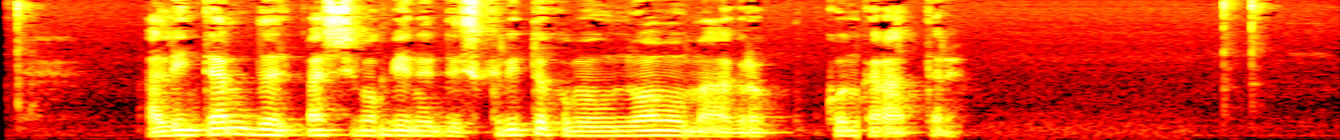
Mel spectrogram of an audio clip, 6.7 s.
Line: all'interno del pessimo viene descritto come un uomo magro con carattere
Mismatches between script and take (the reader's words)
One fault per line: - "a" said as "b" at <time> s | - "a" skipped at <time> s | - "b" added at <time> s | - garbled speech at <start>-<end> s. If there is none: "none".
none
